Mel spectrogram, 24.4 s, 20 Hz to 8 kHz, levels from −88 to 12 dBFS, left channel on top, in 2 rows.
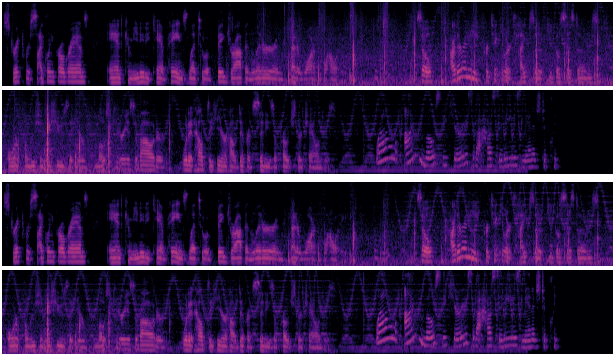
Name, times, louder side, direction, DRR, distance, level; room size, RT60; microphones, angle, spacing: voice 1, 0.0-1.7 2.1-6.9 8.1-11.9 12.3-15.5 15.8-18.9, right 1 dB, ahead, 0.4 m, -45 dB
sound 1, 3.9-17.1 17.4-17.5, left 7 dB, 70° left, 0.3 m, -50 dB
voice 2, 7.4-7.7 19.7-23.3, right 5 dB, 75° right, 0.7 m, -48 dB
sound 2, 7.7-22.7, right 3 dB, 40° right, 0.9 m, -60 dB
2.9 x 2.6 x 4.0 m
head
